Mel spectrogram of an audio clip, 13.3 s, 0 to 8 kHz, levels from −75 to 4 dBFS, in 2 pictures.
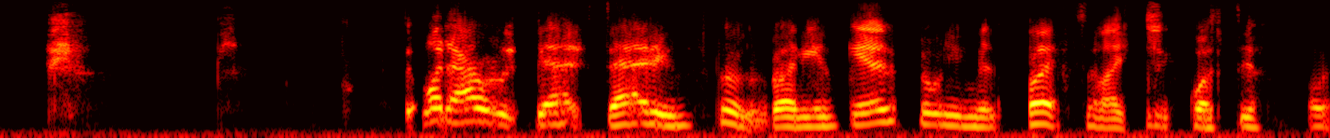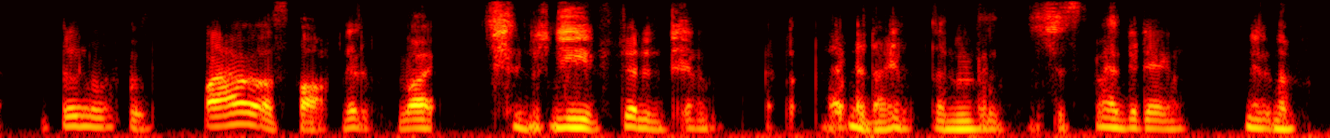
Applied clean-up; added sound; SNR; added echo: neural diffusion model UNIVERSE++.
